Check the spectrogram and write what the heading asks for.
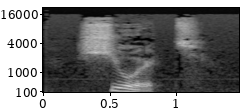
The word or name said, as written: Sjoerd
